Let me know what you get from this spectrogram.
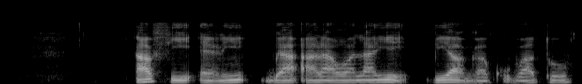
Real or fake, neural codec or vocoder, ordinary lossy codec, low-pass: fake; codec, 16 kHz, 4.8 kbps, FACodec; none; 7.2 kHz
